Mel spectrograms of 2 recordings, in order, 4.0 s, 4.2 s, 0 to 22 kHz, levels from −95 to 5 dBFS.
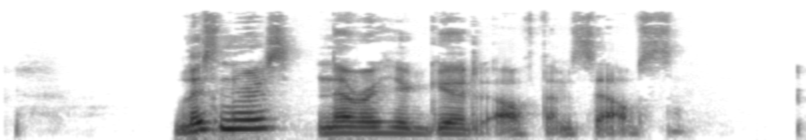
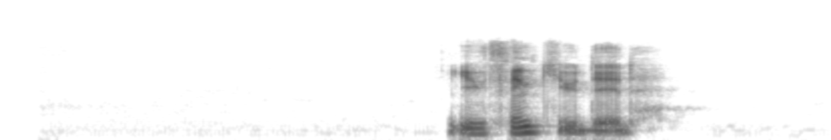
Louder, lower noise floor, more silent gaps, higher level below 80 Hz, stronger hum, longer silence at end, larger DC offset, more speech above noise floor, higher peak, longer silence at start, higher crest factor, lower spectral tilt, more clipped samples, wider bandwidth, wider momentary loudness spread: first, -18 LUFS vs -30 LUFS; about the same, -82 dBFS vs -85 dBFS; neither; first, -60 dBFS vs -74 dBFS; neither; second, 0.7 s vs 0.9 s; neither; first, 64 dB vs 55 dB; first, -2 dBFS vs -8 dBFS; second, 0.9 s vs 2.25 s; second, 18 dB vs 28 dB; about the same, -5.5 dB/octave vs -4.5 dB/octave; neither; first, 16.5 kHz vs 8 kHz; about the same, 15 LU vs 16 LU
